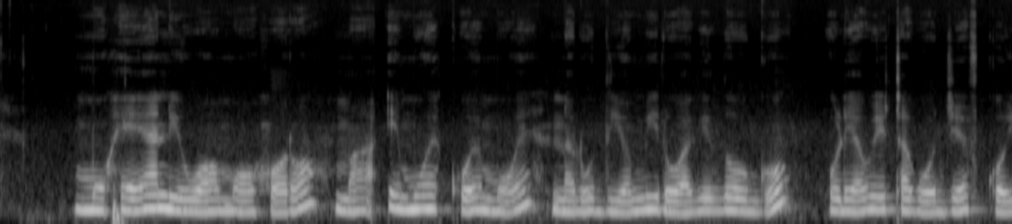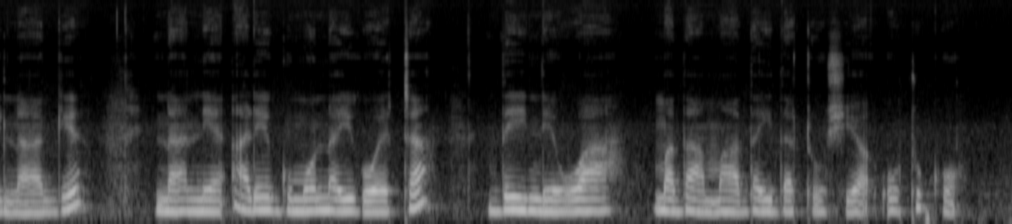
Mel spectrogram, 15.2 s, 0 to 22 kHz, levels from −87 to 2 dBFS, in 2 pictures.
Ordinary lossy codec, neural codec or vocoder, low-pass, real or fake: none; none; none; real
